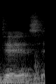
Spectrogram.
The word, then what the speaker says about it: Deus Ex: So they just dropped Deus Ex, that's how you say it, right? – Deus, yeah.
